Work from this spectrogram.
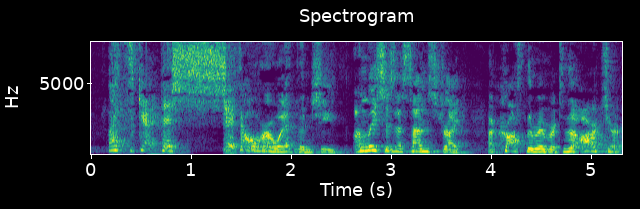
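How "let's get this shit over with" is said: words hissed out sharply, high and venomous. In a game, the player voices her Dragonborn before attacking: hissing. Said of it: "she hisses".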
